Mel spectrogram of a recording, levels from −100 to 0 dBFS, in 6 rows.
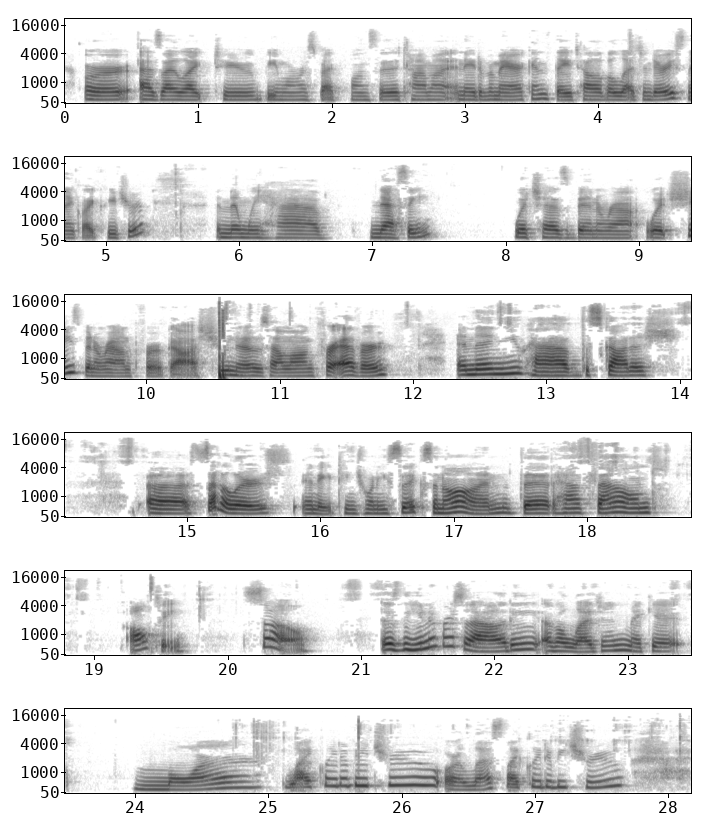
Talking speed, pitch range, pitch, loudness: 165 wpm, 175-245 Hz, 190 Hz, -28 LUFS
